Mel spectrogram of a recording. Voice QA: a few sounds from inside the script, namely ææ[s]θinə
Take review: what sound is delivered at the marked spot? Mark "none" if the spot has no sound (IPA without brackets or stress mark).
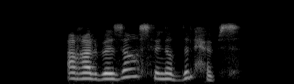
s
